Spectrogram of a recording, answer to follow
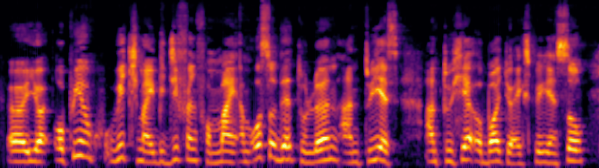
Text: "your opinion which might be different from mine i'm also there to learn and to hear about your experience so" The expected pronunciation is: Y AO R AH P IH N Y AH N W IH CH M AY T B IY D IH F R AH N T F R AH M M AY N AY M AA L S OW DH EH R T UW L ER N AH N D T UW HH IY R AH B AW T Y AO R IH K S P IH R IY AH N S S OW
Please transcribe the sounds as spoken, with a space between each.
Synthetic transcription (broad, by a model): Y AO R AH P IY N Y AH N W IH CH M AY T B IY D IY F R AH N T F R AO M M AY N AY M AA L S OW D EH T UW L ER N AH N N T UW HH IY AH AH B AW T Y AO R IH K S P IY R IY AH N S S OW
